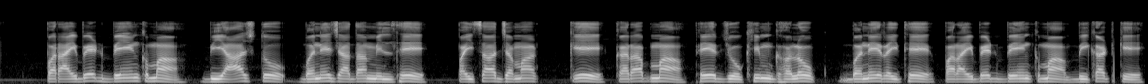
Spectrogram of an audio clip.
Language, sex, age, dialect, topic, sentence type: Chhattisgarhi, male, 18-24, Central, banking, statement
